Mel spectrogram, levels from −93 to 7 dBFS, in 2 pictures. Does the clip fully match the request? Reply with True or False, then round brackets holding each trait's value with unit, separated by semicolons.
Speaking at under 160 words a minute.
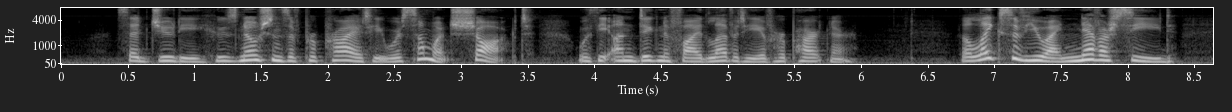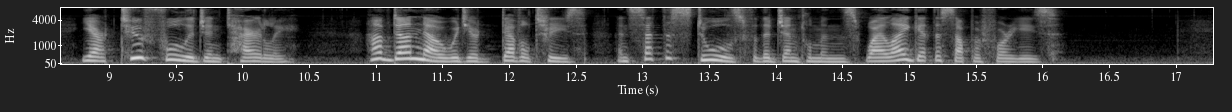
False (165 wpm)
